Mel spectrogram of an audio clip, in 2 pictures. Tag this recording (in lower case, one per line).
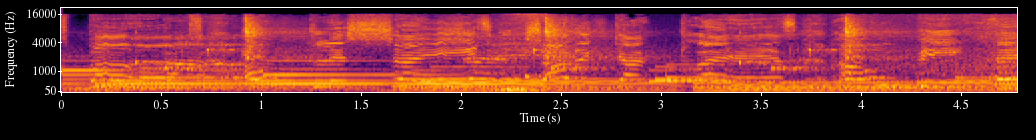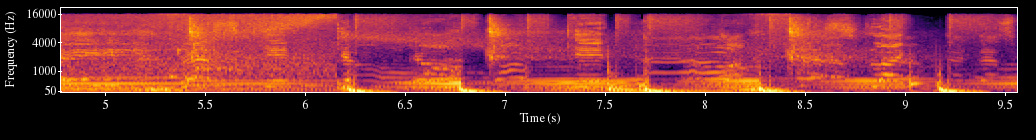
music
hip hop music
